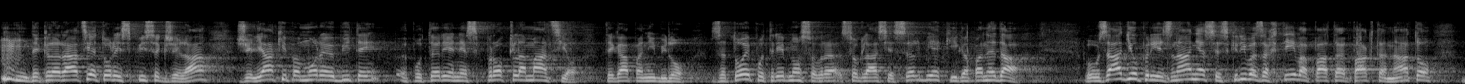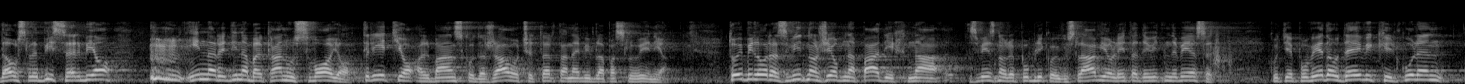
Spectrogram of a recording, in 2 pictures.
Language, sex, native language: Slovenian, male, Slovenian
